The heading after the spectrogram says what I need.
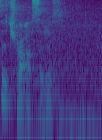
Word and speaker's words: Atrocitus: like I was saying his name wrong it's Atrocitus like atrocity yeah and look at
